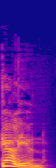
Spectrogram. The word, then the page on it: galleon: British English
